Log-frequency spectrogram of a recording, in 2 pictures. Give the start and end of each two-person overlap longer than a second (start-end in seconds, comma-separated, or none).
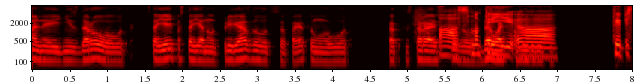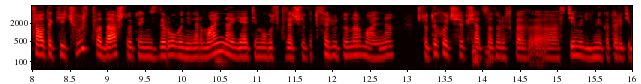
5.4-7.0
